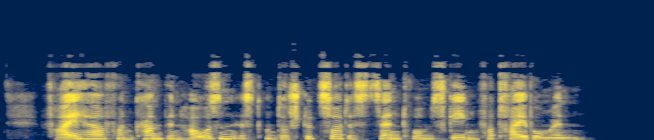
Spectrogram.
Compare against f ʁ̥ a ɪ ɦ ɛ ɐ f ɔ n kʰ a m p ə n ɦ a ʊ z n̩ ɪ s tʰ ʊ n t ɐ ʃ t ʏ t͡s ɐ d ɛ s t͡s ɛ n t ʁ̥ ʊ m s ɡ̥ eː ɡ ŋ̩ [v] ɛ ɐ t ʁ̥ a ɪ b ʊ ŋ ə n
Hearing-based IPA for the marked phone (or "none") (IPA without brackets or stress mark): f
